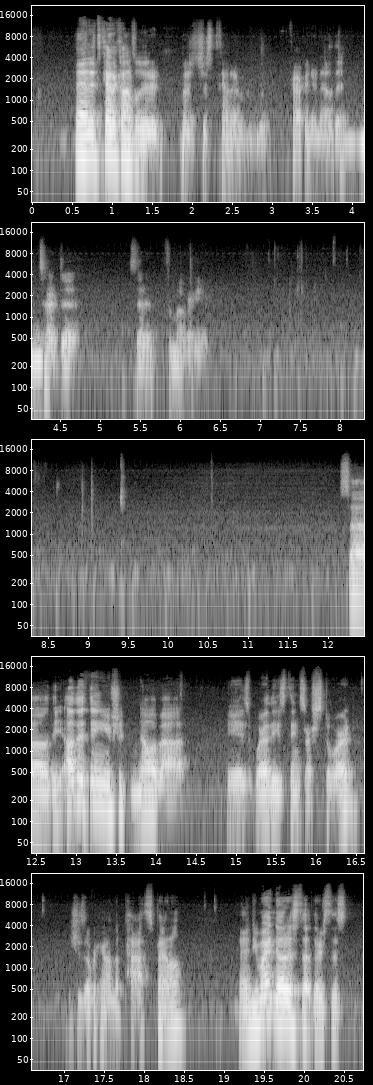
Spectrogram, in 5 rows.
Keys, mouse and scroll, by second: 9.4 Escape, 10.8 a, 16.8-18.8 drag, 20.3 click.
